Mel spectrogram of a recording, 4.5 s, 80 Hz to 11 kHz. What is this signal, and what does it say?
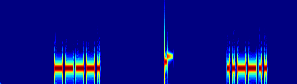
Morse code, heard as a keyed tone, about 31 wpm, 700 Hz. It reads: 9 ?
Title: Single Character (Letter:Number:Punctuation:Prosign) Alt 30wpm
